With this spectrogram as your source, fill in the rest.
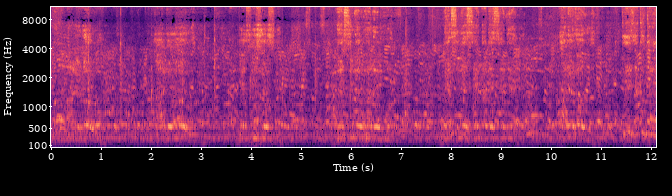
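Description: A group of men and women sing together in a small room.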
